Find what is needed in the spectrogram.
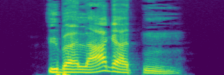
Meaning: inflection of überlagert: 1. strong genitive masculine/neuter singular 2. weak/mixed genitive/dative all-gender singular 3. strong/weak/mixed accusative masculine singular 4. strong dative plural
- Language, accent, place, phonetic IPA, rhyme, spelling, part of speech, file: German, Germany, Berlin, [yːbɐˈlaːɡɐtn̩], -aːɡɐtn̩, überlagerten, adjective / verb, De-überlagerten.ogg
